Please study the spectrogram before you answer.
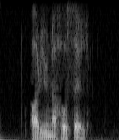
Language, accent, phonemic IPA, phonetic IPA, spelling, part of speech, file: Armenian, Eastern Armenian, /ɑɾjunɑhoˈsel/, [ɑɾjunɑhosél], արյունահոսել, verb, Hy-արյունահոսել.ogg
- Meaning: to bleed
